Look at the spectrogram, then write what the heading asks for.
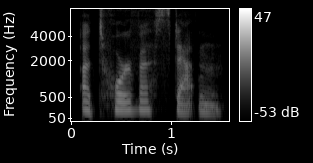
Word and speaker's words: atorvastatin: get a TVA Statin emphasize T and Stat stat gets the most emphasis see if you can hear that emphasis on both syllables when I say it slowly a TVA Statin a torva Statin Lipitor is up next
